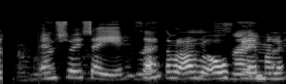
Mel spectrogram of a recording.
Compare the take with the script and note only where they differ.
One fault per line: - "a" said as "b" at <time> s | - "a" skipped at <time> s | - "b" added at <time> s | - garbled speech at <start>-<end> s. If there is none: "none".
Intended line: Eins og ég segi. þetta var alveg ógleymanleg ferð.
none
